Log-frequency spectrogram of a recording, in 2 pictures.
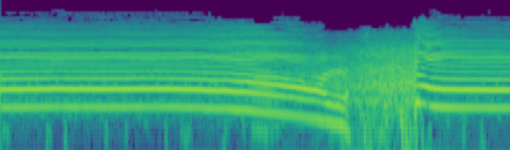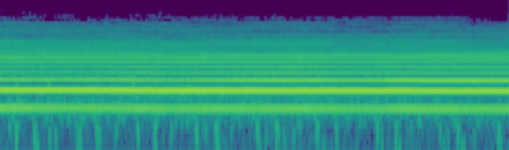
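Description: Radio commentator's long drawn-out goal cry, "Gooool", held on one high sustained note announcing a goal. About three seconds in the voice sags in pitch and breaks off for a quick breath, then the held cry starts again.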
